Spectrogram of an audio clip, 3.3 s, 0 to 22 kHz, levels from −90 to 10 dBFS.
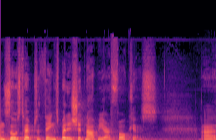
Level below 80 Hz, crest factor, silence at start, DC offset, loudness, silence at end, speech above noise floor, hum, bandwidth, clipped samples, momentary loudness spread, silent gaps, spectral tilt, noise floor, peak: -52 dBFS; 18 dB; 0 s; under 0.1%; -21 LUFS; 0 s; 22 dB; none; 17.5 kHz; under 0.1%; 15 LU; none; -4 dB/octave; -43 dBFS; -4 dBFS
